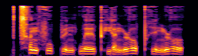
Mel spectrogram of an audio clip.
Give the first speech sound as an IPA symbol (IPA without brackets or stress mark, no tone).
t͡sʰ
